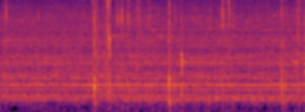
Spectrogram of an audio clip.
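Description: Scattered small plastic clicks and taps as wire connectors are handled and pushed onto an induction cooker's circuit board, over a steady low hum.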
